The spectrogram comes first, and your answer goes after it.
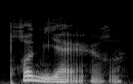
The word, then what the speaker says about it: première: And then for the feminine form, you will get première. Okay, so it's open, this eh sound.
